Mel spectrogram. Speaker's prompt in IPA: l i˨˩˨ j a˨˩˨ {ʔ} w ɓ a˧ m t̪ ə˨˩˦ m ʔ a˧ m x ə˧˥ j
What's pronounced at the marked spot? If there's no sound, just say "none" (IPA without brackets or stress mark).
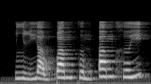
none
